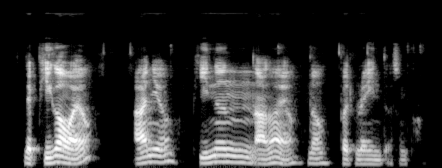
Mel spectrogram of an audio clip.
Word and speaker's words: 안 와요: Well, there's a space, but you better pronounce it without pause, like this.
